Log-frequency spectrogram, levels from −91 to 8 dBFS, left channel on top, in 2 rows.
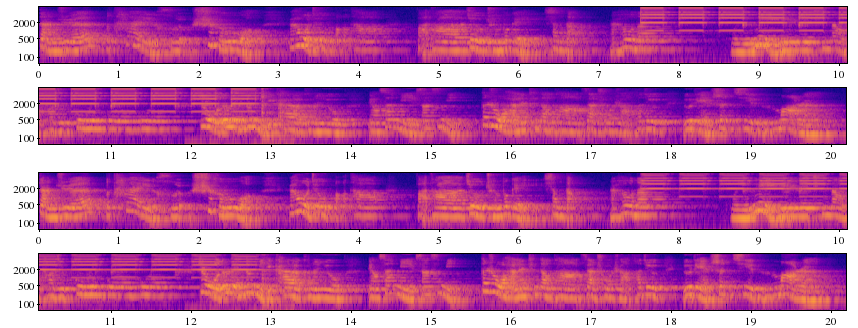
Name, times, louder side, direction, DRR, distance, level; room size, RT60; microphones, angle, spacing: voice 1, 0.0-4.2 4.7-6.7 7.1-7.7 8.6-15.4 15.6-19.9, right 2 dB, 85° right, 4 dB, 0.7 m, -27 dB
Alarm, 7.5-13.2, left 3 dB, 70° left, 1.1 m, -25 dB
8.6 x 3.3 x 5.3 m, 1.5 s
head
